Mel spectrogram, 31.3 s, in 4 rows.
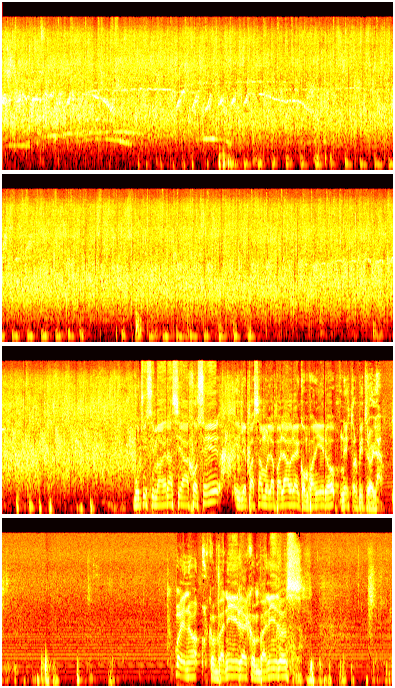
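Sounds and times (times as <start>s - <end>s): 
whistles and cheers: 0.0s - 9.5s, 13.6s - 17.4s
large audience applause: 0.0s - 21.1s
speech: 18.3s - 23.4s, 27.0s - 29.8s.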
